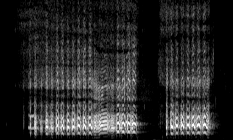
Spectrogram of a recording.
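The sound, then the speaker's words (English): A person imitates a dolphin with a high, rapidly pulsing chatter: a long wavering burst followed by a shorter one after a brief pause, fairly loud and with no other talking. “But first, can I do my dolphin impression again?”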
